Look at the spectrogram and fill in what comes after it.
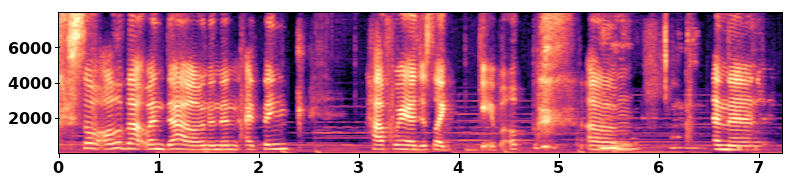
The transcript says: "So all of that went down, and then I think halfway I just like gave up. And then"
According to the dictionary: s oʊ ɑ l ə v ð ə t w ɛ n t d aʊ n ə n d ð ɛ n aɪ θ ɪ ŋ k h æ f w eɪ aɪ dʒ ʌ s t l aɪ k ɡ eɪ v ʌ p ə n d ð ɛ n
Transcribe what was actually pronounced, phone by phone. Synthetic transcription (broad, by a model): s oʊ ɑ l ə v ð ə t w ɛ n d aʊ n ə n ð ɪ n aɪ θ ɪ ŋ k h æ f w eɪ aɪ dʒ ʌ s t l aɪ k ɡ eɪ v ʌ p ə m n ð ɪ n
